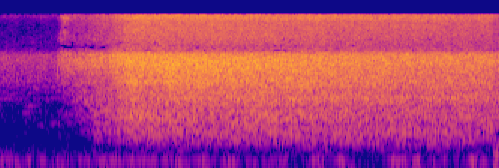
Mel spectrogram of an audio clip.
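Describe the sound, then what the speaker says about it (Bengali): Boiled water from green moong dal is poured into hot spiced masala for dhaba-style dal tadka, bursting into a loud, sustained steamy hiss after a short quieter moment, close and continuous, no talk. "এবার এর মধ্যে দেব তরকার সেদ্ধ করা জলটা।"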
